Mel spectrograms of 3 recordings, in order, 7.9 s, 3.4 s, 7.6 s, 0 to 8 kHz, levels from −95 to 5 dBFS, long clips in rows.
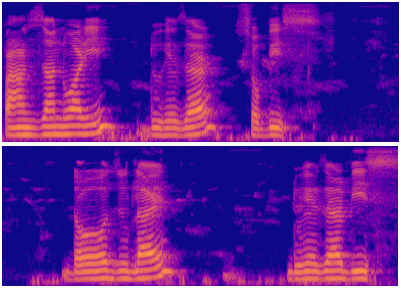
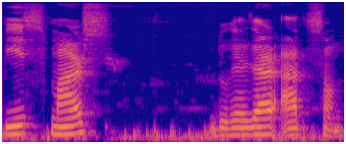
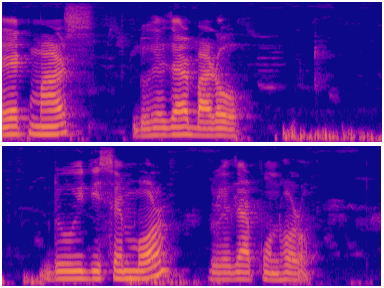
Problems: constant background noise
